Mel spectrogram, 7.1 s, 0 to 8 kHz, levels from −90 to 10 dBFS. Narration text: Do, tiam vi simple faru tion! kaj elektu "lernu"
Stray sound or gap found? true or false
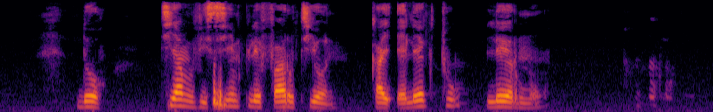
false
